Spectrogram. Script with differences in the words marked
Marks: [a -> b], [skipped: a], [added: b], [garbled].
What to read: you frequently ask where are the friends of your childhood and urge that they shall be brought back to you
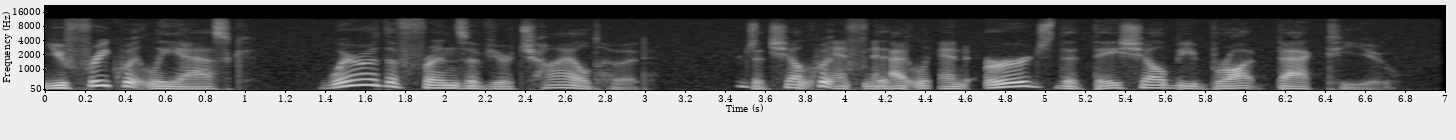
you frequently ask where are the friends of your childhood [garbled] and urge that they shall be brought back to you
